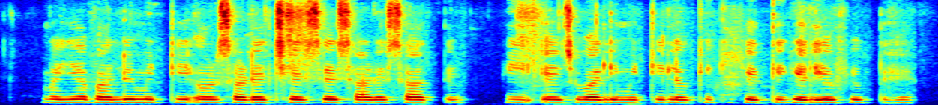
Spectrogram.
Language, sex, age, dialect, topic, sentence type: Hindi, female, 56-60, Kanauji Braj Bhasha, agriculture, statement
